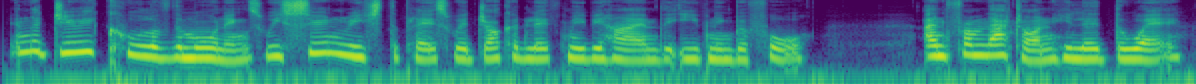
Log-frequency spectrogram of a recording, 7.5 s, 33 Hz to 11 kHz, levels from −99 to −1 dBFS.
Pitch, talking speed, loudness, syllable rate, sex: 215 Hz, 235 wpm, -19 LUFS, 6.0 syllables/s, female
